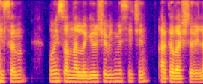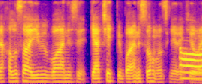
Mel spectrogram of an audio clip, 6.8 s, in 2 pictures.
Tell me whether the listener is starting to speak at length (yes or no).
yes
